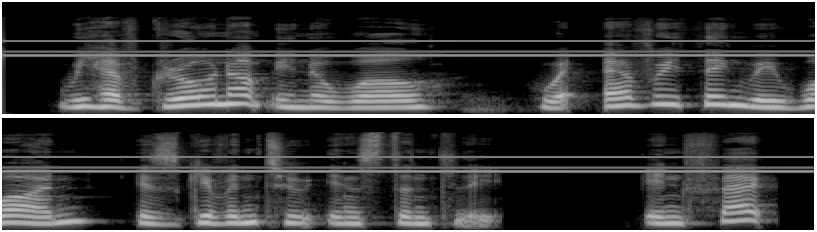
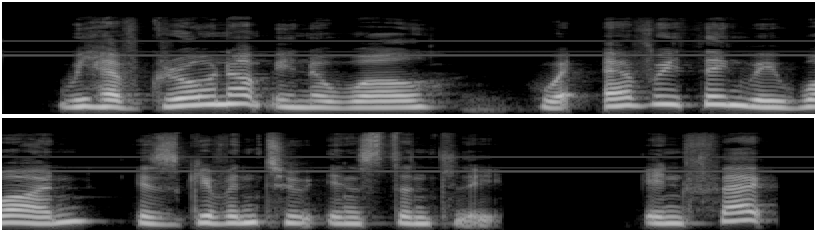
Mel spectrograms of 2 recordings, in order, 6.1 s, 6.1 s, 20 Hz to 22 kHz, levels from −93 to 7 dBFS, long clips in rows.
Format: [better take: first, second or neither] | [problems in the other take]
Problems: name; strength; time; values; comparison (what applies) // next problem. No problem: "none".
second | high-pitched whine; loud; throughout; 3.5 kHz, 5 dB below the speech; faint in the second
